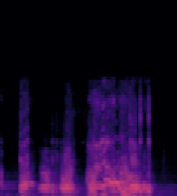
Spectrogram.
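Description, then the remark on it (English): Raspy, guttural clicking cries from clicker creatures in a video game come in several bursts over a few seconds, rising and falling in pitch, with a longer, louder stretch near the end and no speech. “I can hear those clicking sounds all around the room.”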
